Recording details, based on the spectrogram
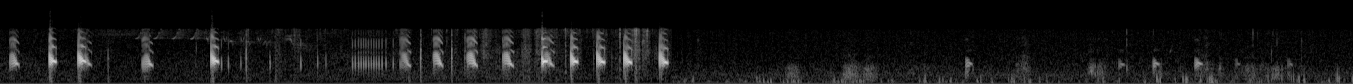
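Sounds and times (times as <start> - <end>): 
Common toad mating calls during breeding: 0.0 - 6.8, 11.0 - 13.1.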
